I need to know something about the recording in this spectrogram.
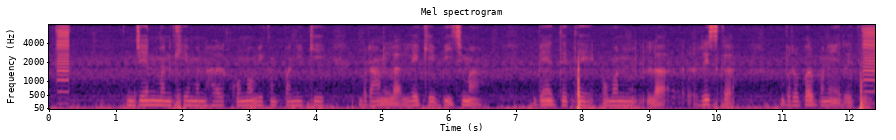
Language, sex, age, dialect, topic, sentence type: Chhattisgarhi, male, 25-30, Eastern, banking, statement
